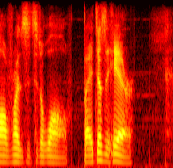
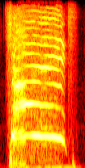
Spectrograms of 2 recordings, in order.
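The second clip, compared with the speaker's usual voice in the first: put-on very high, loud childlike shout; battle yell; 16 dB louder than usual. A narrator's reading. Pony tackling friend in snow, yelled charge. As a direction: holler it as you pounce. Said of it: "I yelled, blindly tackling".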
